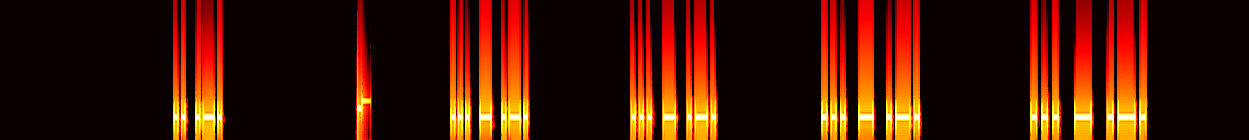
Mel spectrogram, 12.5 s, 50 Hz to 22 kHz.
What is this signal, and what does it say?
Morse code, heard as a keyed tone, about 29 wpm, 700 Hz. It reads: IR STR STR STR STR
